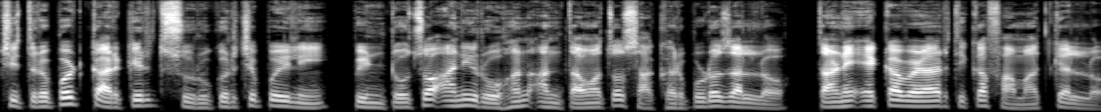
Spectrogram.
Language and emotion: Goan Konkani, neutral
